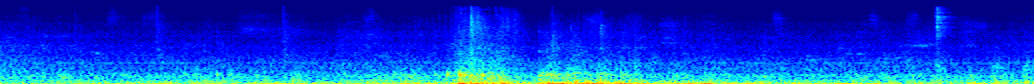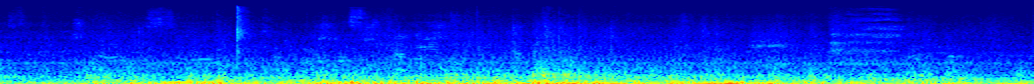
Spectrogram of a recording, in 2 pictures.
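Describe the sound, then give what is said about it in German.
A train rumbles across the Oberbaumbrücke over the Spree in Berlin, its heavy, steady low roar loud, with occasional metallic clanks and rattles rising briefly above the continuous drone. “Jetzt geht's über die Oberbaumbrücke. Und ja, vielleicht durchzog genau an dieser Stelle der Zaun die Gleise und teilte die Bezirke Kreuzberg und Friedrichshain.”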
